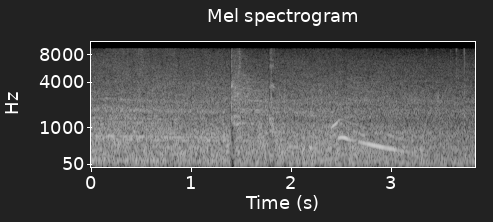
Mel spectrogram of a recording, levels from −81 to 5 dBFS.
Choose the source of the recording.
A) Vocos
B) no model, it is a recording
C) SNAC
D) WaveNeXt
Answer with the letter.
B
